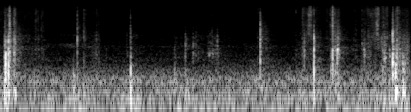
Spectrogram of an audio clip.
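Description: Oracle cards being shuffled by hand, producing a steady papery rustle punctuated by sharp flicks and slaps of the cards, close and fairly loud, with no talking.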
